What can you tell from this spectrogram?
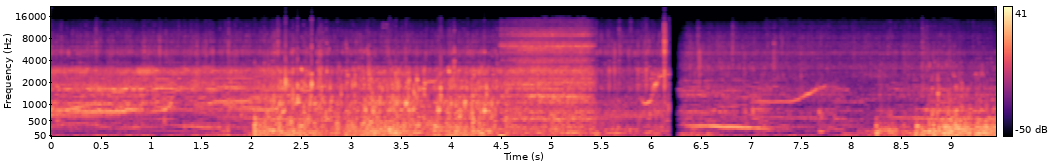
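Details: Whale song heard underwater: tonal moans and sweeping whistles, including a clear rising sweep near the end, set against a dense, crackling, broadband wash with brief loud bursts and one sudden dropout.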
